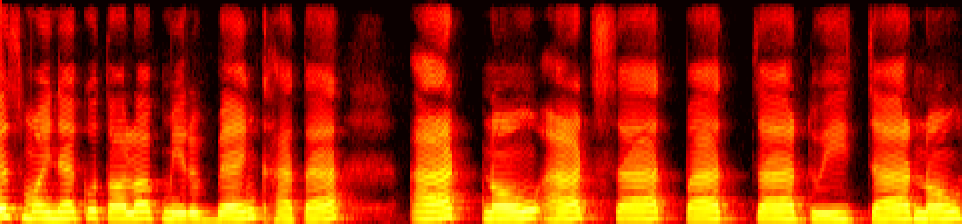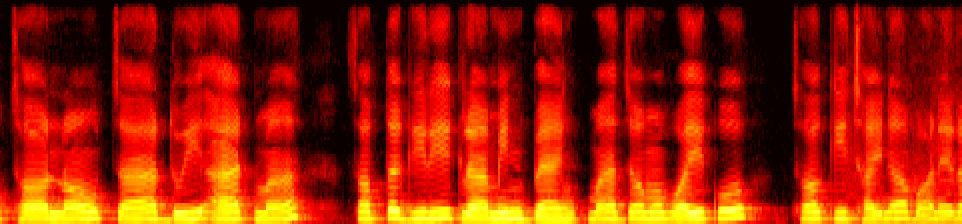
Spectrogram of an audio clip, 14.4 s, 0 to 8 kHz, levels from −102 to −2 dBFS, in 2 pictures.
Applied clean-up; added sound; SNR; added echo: none; none; none; none.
